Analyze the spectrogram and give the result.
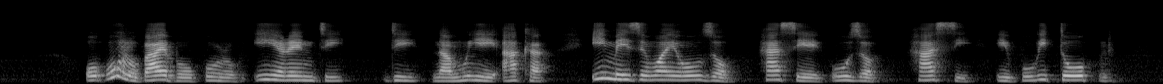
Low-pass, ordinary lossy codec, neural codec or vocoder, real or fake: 7.2 kHz; none; codec, 16 kHz, 0.2 kbps, FocalCodec; fake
